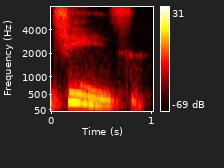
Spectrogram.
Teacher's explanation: The other sound is the Z sound. So the S sounds like a Z, as in cheese.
